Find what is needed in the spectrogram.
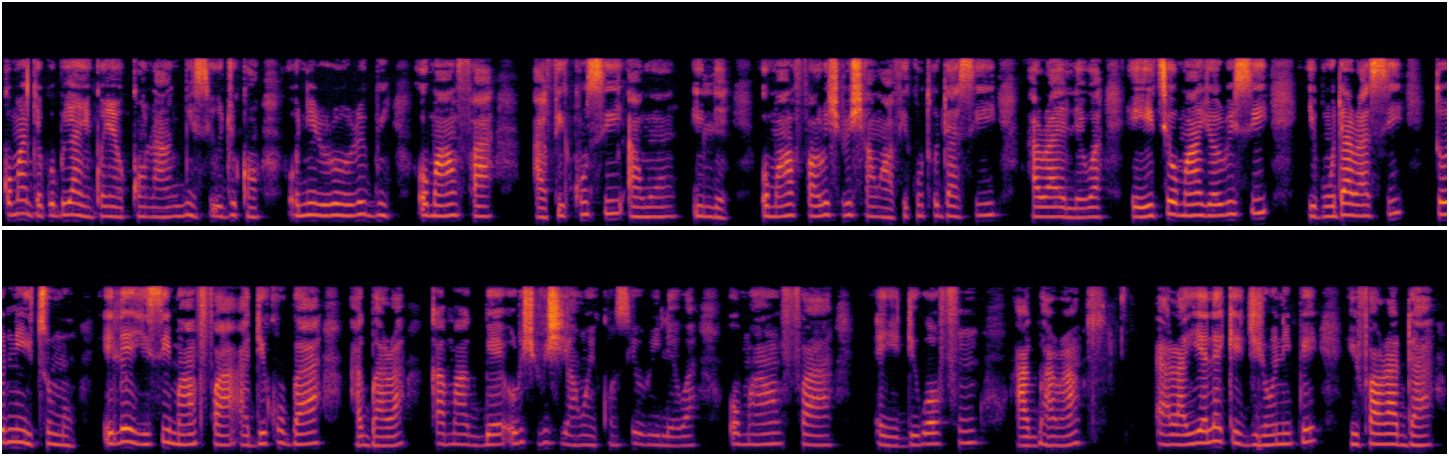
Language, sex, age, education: Yoruba, female, 15-29, secondary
